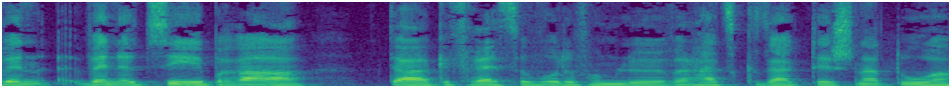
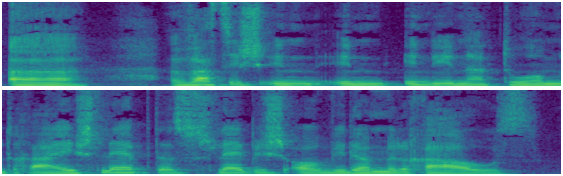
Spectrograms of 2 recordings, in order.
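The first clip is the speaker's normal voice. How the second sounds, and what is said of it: Put-on regional German dialect. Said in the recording (German): “kriege ich es im Dialekt hin? ... der Dialekt ist falsch”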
